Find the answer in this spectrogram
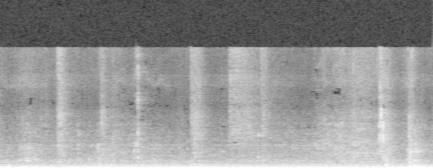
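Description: A steady low hum, with faint scattered clicks and rustles from a hand rummaging in a plastic jar of cheese balls.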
